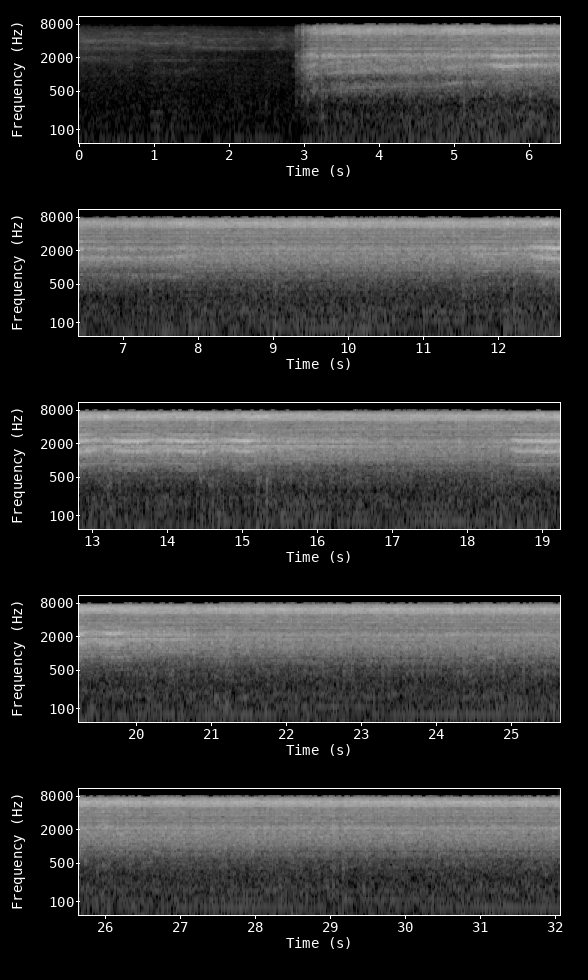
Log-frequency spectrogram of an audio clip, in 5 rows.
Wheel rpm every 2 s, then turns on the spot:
0, 20, 160, 200, 220, 240, 220, 220, 230, 230, 230, 230, 230, 230, 230, 230.
none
